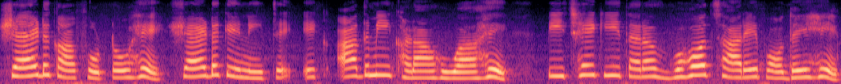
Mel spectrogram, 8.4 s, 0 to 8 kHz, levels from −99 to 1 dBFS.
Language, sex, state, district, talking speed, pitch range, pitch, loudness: Hindi, female, Madhya Pradesh, Dhar, 135 wpm, 245-305 Hz, 270 Hz, -16 LUFS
